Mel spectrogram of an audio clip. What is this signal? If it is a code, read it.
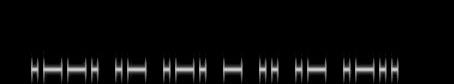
Morse code, heard as a keyed tone, about 20 wpm, 700 Hz. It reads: PARTIAL
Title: 7 Letter Words - First 3 Letters Given - 20wpm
